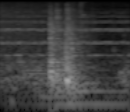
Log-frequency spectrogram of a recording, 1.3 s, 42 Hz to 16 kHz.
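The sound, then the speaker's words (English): Elevator doors sliding closed in an office building, a soft, brief swish ending in two quick dull thuds, faint and low against a quiet hum. “He steps into an open elevator and presses a button marked 4. The doors close.”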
